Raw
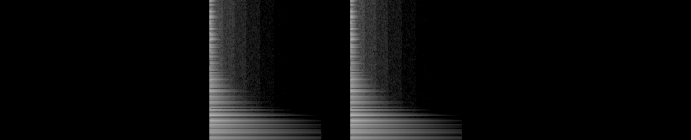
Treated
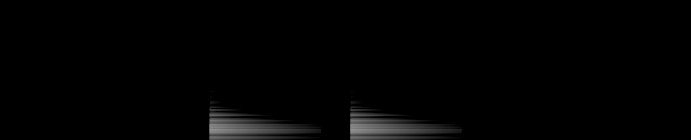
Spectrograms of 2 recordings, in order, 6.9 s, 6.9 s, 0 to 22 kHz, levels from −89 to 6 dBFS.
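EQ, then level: band-pass 1900 Hz, Q 5.9; air absorption 340 m; tilt -3.5 dB/oct; +8.5 dB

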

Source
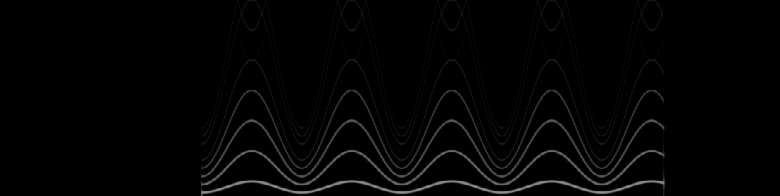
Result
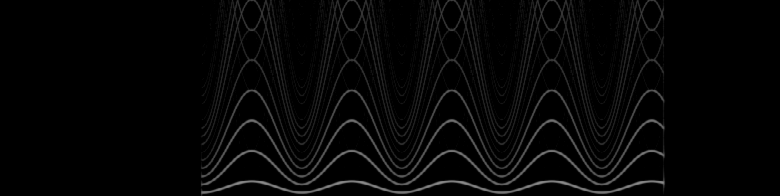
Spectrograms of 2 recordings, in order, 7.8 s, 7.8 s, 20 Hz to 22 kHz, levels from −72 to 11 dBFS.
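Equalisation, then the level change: tilt +3.5 dB/oct; -3.5 dB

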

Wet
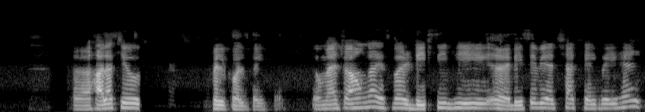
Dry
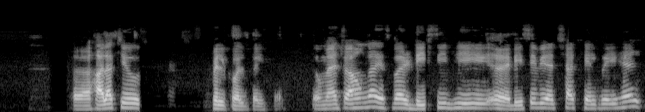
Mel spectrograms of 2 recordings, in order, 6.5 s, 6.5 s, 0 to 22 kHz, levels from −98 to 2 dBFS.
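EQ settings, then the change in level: high shelf 4300 Hz -10.5 dB; fixed phaser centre 2300 Hz, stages 6; +2.0 dB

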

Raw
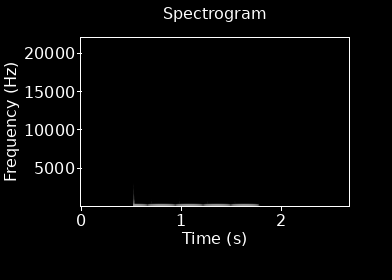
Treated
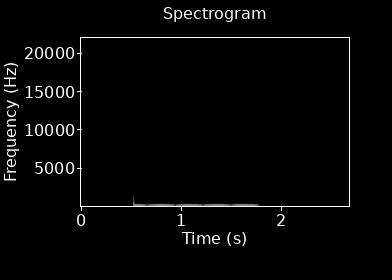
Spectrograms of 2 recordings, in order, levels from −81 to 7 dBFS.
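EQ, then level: HPF 280 Hz 12 dB/oct; air absorption 340 m; tilt -2 dB/oct; -2.5 dB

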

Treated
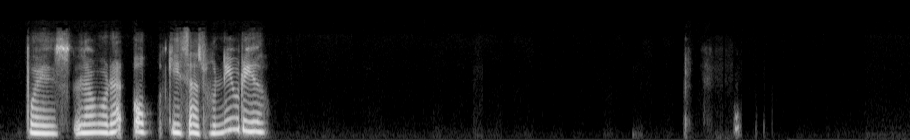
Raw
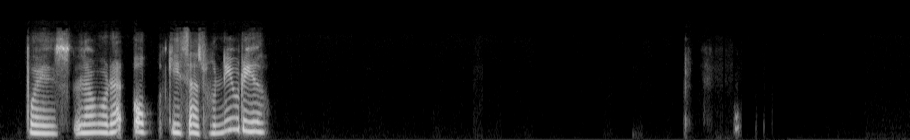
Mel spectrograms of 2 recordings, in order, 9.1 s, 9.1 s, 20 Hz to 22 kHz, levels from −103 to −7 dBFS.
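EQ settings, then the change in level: bell 170 Hz +8.5 dB 2.1 oct; +1.5 dB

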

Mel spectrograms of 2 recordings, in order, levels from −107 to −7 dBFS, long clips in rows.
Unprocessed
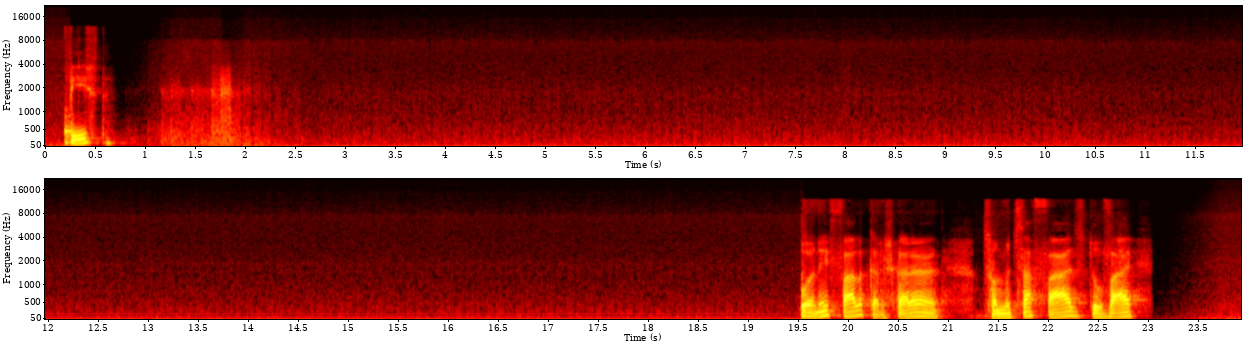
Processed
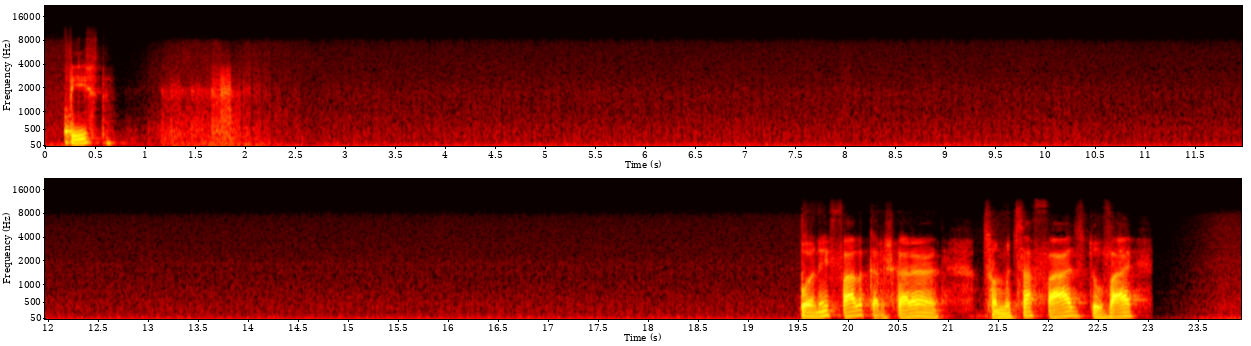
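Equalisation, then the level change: LPF 10000 Hz; three-band isolator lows -18 dB, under 160 Hz, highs -23 dB, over 7900 Hz; resonant low shelf 120 Hz +13 dB, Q 1.5; 0.0 dB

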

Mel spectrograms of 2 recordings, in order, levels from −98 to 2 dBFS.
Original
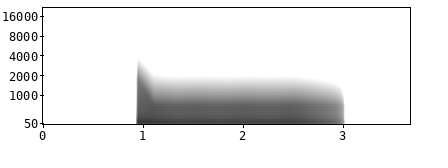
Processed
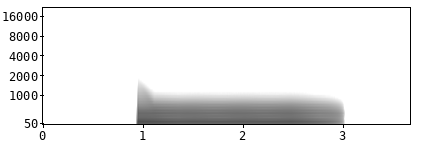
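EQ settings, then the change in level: dynamic EQ 310 Hz, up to -7 dB, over -37 dBFS, Q 1; ladder low-pass 470 Hz, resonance 45%; 0.0 dB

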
